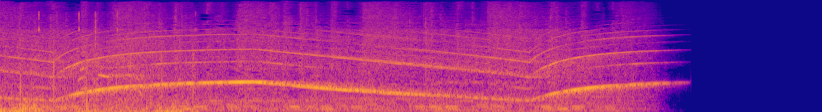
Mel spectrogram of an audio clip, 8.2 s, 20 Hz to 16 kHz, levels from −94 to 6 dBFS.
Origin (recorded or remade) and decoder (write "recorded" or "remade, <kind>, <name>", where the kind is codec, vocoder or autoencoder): recorded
